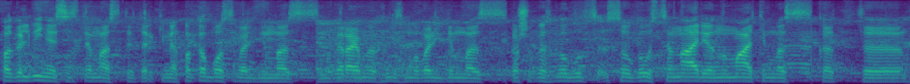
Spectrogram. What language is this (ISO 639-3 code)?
lit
